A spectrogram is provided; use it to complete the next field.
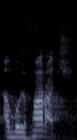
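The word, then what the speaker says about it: أبو الفرج: Sebagaimana hal itu disebutkan oleh Imam Abul Faraj. Nanti ya, roknya di fathah ya. Ojo disukun, gak karuan nanti bacanya. Roknya di fathah. Abul Faraj.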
